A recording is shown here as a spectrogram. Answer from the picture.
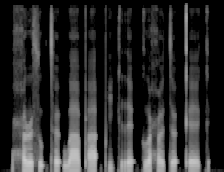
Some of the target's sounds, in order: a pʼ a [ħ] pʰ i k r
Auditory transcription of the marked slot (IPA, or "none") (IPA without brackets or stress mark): ʔ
